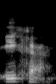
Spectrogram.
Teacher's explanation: And I was talking about the glottal stop. You know, the jota in Spanish, hija. You know, hijo, and that's coming from the back of the mouth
